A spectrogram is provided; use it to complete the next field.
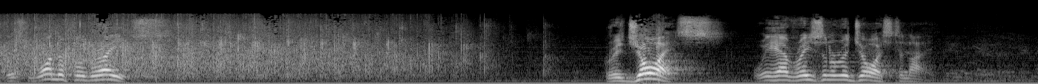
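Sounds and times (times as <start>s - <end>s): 
audience applauding: 0.0s - 5.4s
speech: 0.1s - 1.6s, 6.1s - 9.4s.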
